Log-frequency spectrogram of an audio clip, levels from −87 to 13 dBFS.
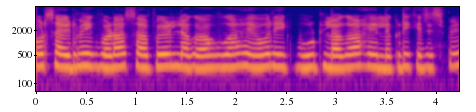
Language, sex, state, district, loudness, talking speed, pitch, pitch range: Hindi, female, Maharashtra, Mumbai Suburban, -14 LUFS, 255 wpm, 260 Hz, 250-270 Hz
